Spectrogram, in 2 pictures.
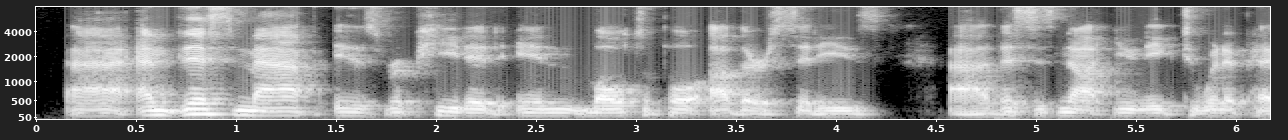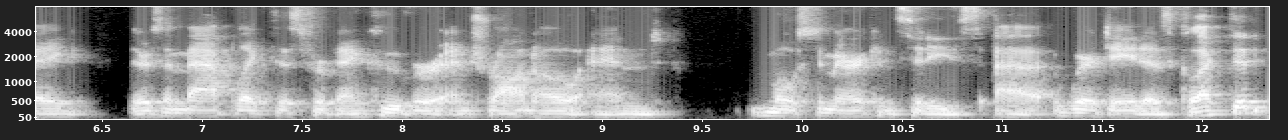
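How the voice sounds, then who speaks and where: With a Canadian accent, a man speaks in a very deep, low pitch with vocal fry and lively intonation. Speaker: family physician and professor. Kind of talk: lecture. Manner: fast; hesitant, many fillers.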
